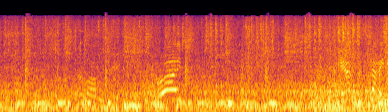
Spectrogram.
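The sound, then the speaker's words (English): Small petrol lawnmower engines, which two brothers are struggling to start, drone and sputter steadily throughout, a rough, uneven running noise with indistinct voices and a few high squeals mixed in around the middle. “Well, the techno teachers are off, but the brothers are having trouble starting their pesky lawnmower engines.”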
